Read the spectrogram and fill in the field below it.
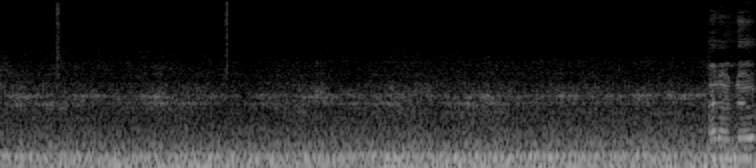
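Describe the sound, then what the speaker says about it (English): A truck engine drones steadily while towing a trailer loaded with hay up an incline on a North Carolina road, a constant low rumble with faint tonal whine and a brief burst of other noise near the end. "I don't know if you guys can hear his truck"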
